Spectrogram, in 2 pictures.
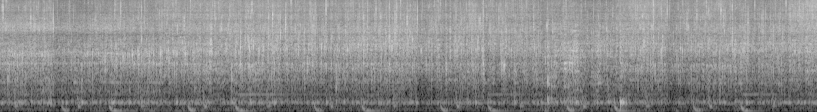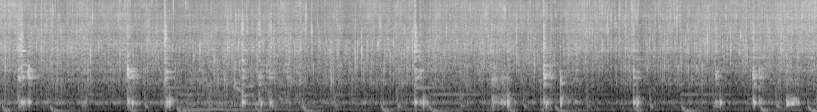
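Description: Sliced red onions frying in hot oil in an aluminium pot, a steady sizzle, with a metal blade scraping and clinking against the pot as they are stirred. The scrapes come more often in the second half.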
